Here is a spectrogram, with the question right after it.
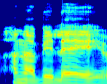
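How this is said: The name is said with a French pronunciation. "In French, it would probably be Anga, Angaville"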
